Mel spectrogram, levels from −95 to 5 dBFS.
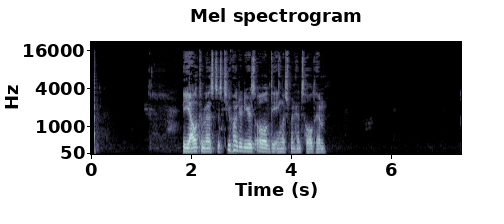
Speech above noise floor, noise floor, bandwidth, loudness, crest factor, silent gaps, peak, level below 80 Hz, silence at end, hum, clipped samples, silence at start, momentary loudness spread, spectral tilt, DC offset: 68 dB; -87 dBFS; 16.5 kHz; -20 LUFS; 22 dB; none; -2 dBFS; -62 dBFS; 2.75 s; none; under 0.1%; 1.85 s; 13 LU; -5 dB/octave; under 0.1%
